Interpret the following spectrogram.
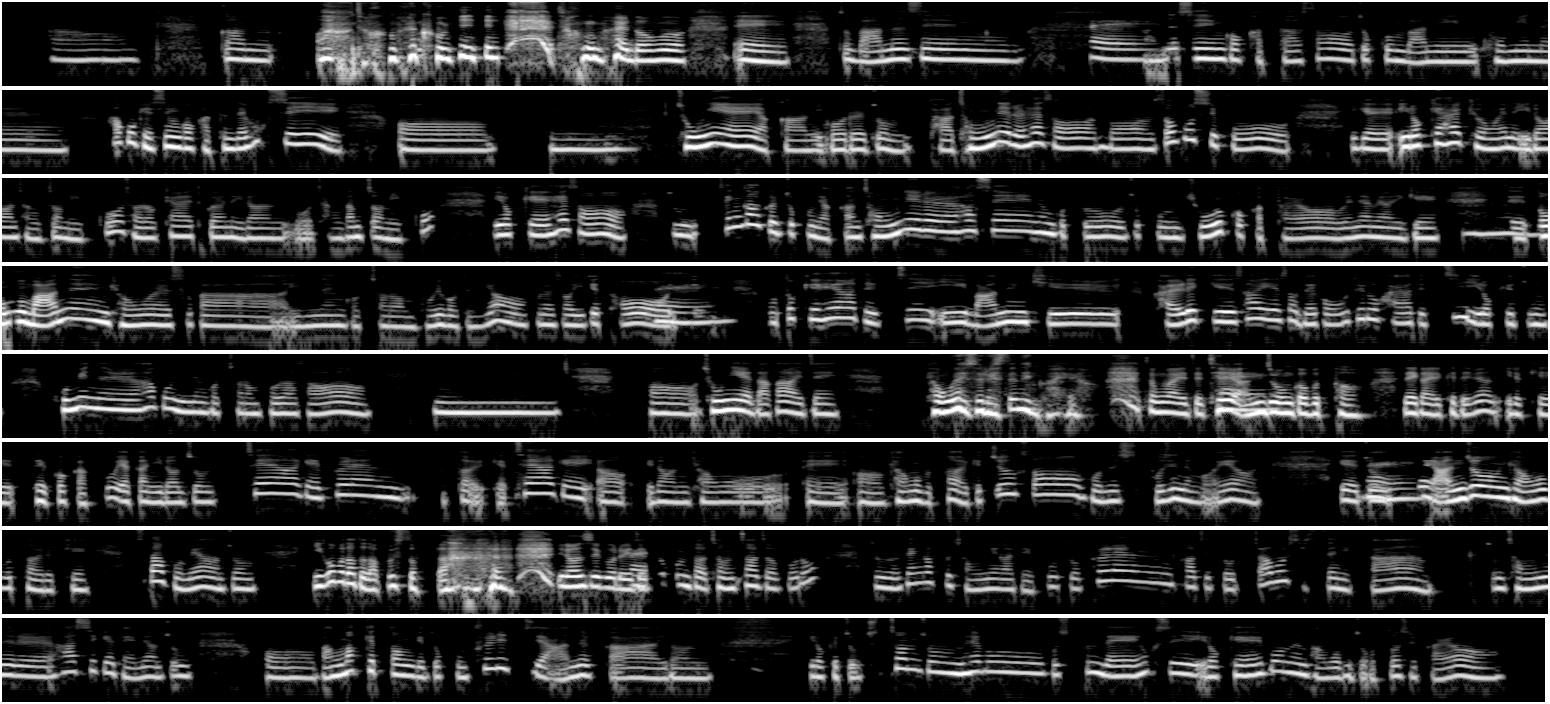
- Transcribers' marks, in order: laughing while speaking: "아 정말 고민이 정말 너무"; other background noise; "갈림길" said as "갈래길"; laughing while speaking: "경우의 수를 쓰는 거예요. 정말 이제 제일 안 좋은 것부터"; laughing while speaking: "이것보다 더 나쁠 수 없다"; laugh
- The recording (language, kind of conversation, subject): Korean, advice, 정체기를 어떻게 극복하고 동기를 꾸준히 유지할 수 있을까요?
